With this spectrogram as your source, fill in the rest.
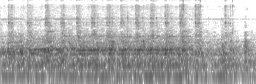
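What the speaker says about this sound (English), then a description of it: "I'm going to start with a leader inside my sewing machine." A sewing machine stitches through fabric in a fast, even mechanical whir with a light rhythmic pulse, heard up close at moderate volume.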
